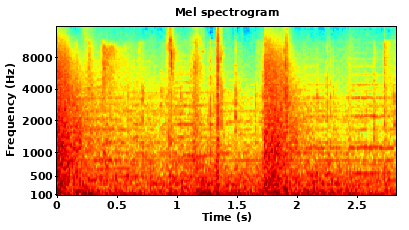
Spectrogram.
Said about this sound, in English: and within moments, they were deep in it, gathering into a withering crossfire of cannons and muskets.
